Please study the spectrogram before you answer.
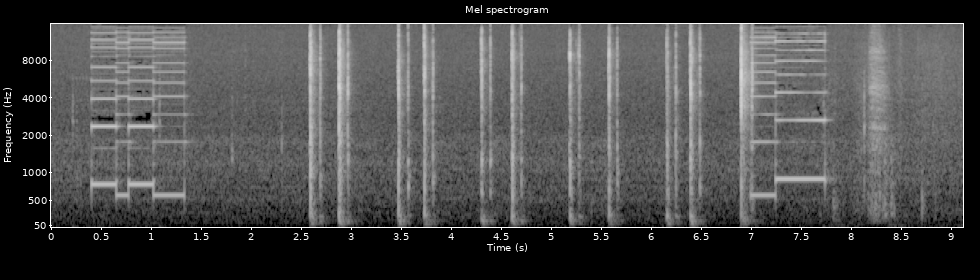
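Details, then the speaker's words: Lenovo ThinkPad T61 with a failing hard drive: a rising three-note chime, irregular key clicks, then a falling two-note chime; unexplained alert, resembling the PCMCIA insert/eject sound of older Dells. "You know, that sound actually sounds quite a bit like the PCMCIA eject and... or is it eject or insert? The insert command on a lot of older Dells. That's what it sounds like."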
